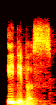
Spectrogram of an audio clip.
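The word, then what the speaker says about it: Oedipus: And by the way, it is pronounced Idibus.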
